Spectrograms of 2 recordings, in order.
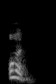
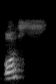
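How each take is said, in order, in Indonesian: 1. Kata ini berakhir dengan bunyi t. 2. Kata ini berakhir dengan bunyi s. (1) "Siut di bawah itu dibaca T" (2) "Apakah dia jadi os? Enggak"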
